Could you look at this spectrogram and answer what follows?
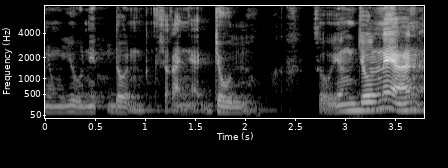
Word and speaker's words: joule: Abbreviated J, letter capital letter J, pronounced as joule, and named in honor of the 19th century English physicist James Prescott Joule.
